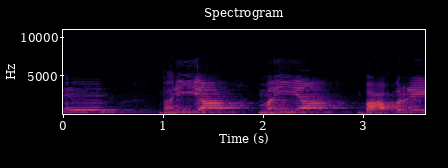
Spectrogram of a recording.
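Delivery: ओम, भैया, मैया, बाप रे with the vowels held long; teacher leading the class in stretched ओम, भैया, मैया; drawn-out vowels. Shown as a demonstration. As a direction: drag each vowel out for the class to repeat. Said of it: "इन word को थोड़ा खींच के बोला जाता है".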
